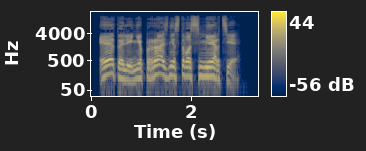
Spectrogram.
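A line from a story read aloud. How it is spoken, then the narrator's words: Shout to the sky. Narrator (Russian): Закричал в небо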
